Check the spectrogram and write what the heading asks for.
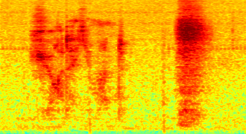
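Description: A woman whispering under her breath, with a short, sharper hiss near the end.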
